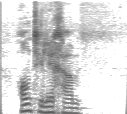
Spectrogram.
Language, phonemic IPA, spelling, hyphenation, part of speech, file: Dutch, /ˈɑn.tiˌlɪ.xaːm/, antilichaam, an‧ti‧li‧chaam, noun, Nl-antilichaam.ogg
- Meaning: antibody, protein that binds to a specific antigen to counter it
